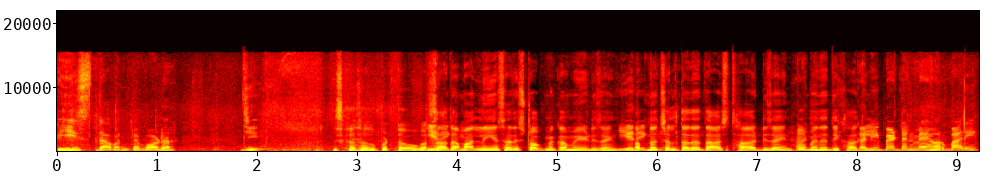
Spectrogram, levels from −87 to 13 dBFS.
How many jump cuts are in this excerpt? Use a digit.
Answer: 1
